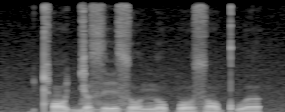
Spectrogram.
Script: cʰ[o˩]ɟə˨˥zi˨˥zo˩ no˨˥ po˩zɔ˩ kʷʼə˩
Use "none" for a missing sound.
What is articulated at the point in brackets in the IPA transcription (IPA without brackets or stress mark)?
ɔ˩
